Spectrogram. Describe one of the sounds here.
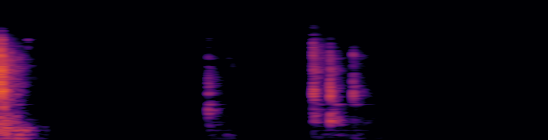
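Scissors snip through a foil bag.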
